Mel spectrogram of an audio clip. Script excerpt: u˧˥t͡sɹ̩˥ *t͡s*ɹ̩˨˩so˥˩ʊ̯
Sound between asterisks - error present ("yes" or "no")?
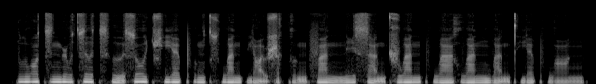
yes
